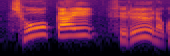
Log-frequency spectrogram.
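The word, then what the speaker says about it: 紹介する: 소개하기, 쇼카이스루라고 합니다. 한 번 더, 쇼카이스루라고 해요. 한국 발음이랑 엄청 비슷하죠?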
